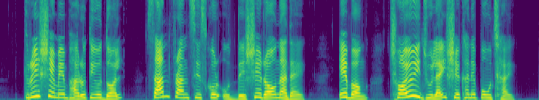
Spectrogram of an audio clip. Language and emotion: Bengali, neutral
